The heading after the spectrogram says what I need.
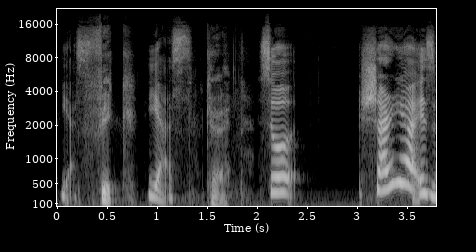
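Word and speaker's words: fiqh: do you fi q h q h yes Fick yes okay so Sharia is basically the divine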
